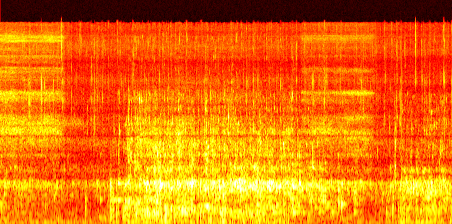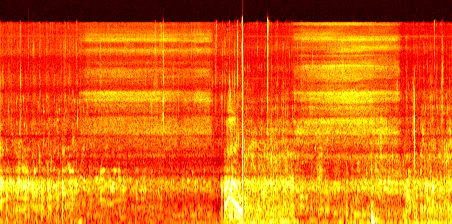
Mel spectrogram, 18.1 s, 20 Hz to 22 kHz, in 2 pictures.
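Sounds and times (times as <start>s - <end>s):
scuba exhaust bubbles underwater: 0.0s - 18.0s.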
